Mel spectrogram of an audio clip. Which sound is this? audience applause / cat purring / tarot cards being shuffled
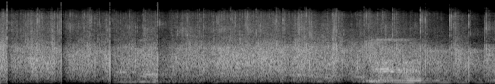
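audience applause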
